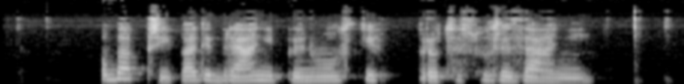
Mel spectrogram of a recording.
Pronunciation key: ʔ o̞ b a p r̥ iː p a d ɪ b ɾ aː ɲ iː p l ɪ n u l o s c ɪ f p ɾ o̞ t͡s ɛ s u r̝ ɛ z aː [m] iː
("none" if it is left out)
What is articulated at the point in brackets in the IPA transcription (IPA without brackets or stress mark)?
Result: ɲ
